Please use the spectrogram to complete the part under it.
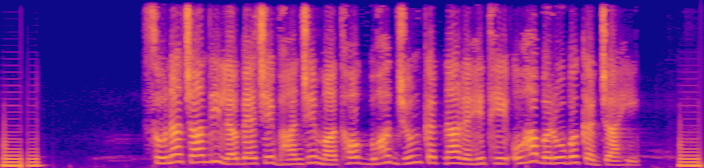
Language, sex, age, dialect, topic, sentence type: Chhattisgarhi, male, 18-24, Western/Budati/Khatahi, banking, statement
